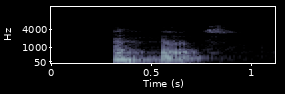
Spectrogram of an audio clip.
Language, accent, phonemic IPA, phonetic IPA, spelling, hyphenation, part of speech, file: English, Southern England, /ˈædvɜːt/, [ˈædvɜːt], advert, ad‧vert, noun, LL-Q1860 (eng)-advert.wav
- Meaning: An advertisement, an ad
